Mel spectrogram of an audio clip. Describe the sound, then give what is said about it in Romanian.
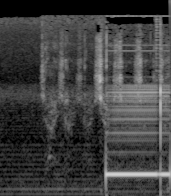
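A telephone call being placed to validate a contest, dialing a listener whose SMS was picked by computer: faint, muffled voices in the background give way to a loud, steady ringing tone that holds for under a second, briefly interrupted by a click near the end. “Și încercăm să sunăm,”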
